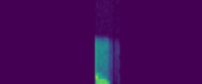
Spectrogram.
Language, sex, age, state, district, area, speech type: Dogri, female, 18-30, Jammu and Kashmir, Jammu, urban, conversation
